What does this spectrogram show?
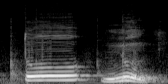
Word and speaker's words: তনু: ভাবে ত যে আছে ত এর শেষেও কিন্তু অ আছে এবং পরের বর্ণের রসও আছে তাই এটার উচ্চারণ কি হবে তনু এইটুকু সবাই আশা করি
